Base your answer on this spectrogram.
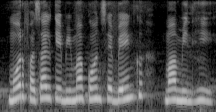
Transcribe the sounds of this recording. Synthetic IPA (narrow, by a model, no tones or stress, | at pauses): moːɾfʰəsəlkebimakɔːnsebɛ̃ːŋk | mamɪlɦiː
